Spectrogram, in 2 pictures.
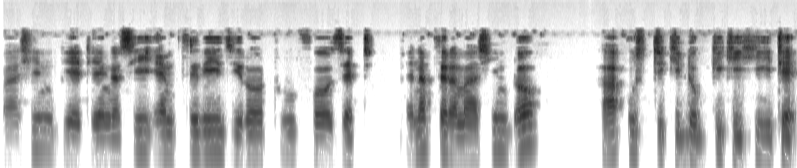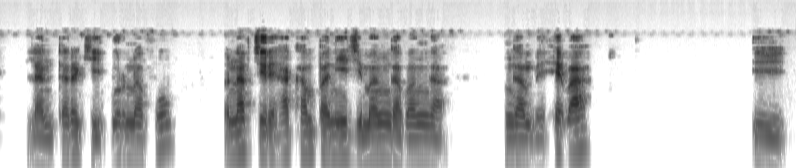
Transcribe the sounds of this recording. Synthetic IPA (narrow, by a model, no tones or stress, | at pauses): maʃinbɛtʰɛːŋɡasiɛmt̪ɾiziɾotʰufɔzɛt | ɓɛnaftɛɾamaʃinɗɔ | haʔustikidoɡːikihiːtɛ | lantaɾkʰiɓuɾnafu | ɗɔnaft͡ʃiɾɛɦakampanid͡ʒimaŋɡamaŋɡa | ŋɡamɓɛhɛɓa | ʔi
